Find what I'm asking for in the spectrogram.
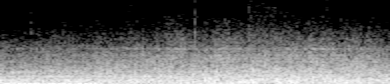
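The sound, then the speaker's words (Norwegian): A helicopter leaving the White House roars loudly with a heavy, steady engine drone and no voices, its deep low rumble thinning slightly as it starts moving away. “Han dro fra Det hvite hus i helikopter, skadeskutt av dårlige meningsmålinger og anklaga for å ha oppfordra til statskupp.”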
